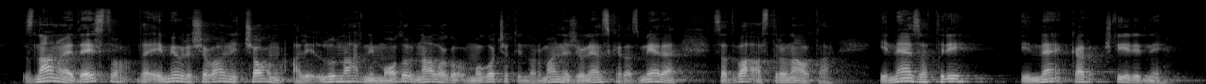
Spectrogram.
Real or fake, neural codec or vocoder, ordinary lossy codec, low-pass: real; none; none; 14.4 kHz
